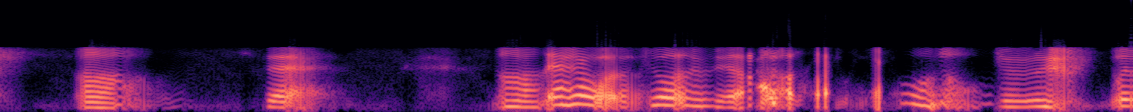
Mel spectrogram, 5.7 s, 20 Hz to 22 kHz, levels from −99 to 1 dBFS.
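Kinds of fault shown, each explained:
Codec 2 vocoder: The speech runs through a very low-rate digital-radio vocoder for its whole length, and the damage is heavy. At a rate that points to about 1.6 kbit/s, only pitch, voicing, level and a rough spectral envelope survive. The decoder rebuilds the voice from sine waves instead of keeping the original waveform. So the speech sounds robotic and buzzy throughout, with a synthetic quality.
Bit errors on digital voice radio: From 3.72 to 4.50 s, corrupted bits reach the vocoder at a high error rate, roughly one bit in seven. Each bit helps set the pitch, level, voicing or spectrum of a whole frame. Here 18 frames are hit. Here the synthetic voice lurches in pitch and loudness, shifts its tone colour, and breaks into warbles and robotic gibberish.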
